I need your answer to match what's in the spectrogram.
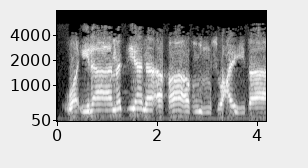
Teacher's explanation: قلقل الدال وفخم الخاء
